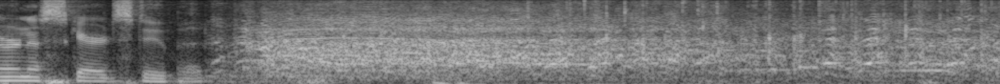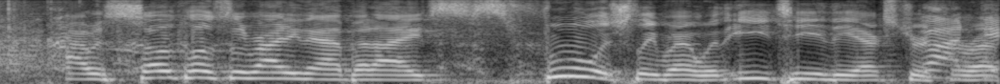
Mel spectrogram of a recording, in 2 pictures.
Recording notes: Live from the Punchline in San Francisco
